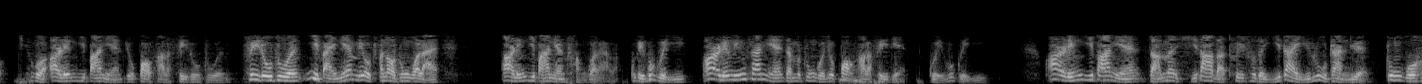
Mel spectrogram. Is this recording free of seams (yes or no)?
no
